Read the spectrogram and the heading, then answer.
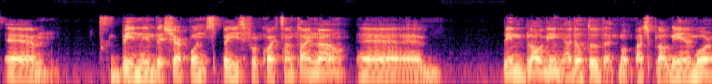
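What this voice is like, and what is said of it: Non-local foreign accent. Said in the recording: “your accent isn't from around here, like mine”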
